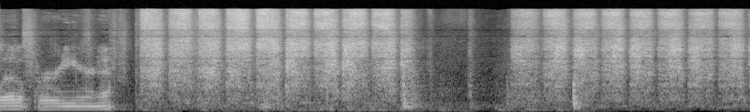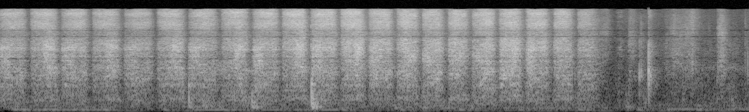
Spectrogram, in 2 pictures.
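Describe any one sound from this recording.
A sanding block rasps back and forth in quick, steady strokes.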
